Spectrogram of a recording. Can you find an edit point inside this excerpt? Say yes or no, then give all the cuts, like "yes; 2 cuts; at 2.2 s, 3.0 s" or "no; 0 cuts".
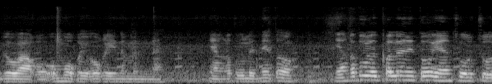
no; 0 cuts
